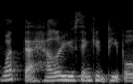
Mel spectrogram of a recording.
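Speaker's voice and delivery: ordinary talk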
